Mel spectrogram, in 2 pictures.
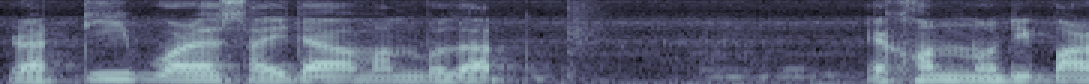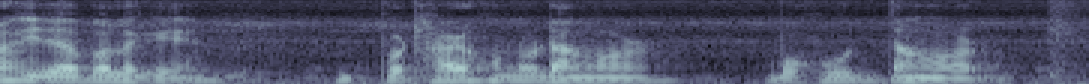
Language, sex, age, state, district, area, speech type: Assamese, male, 18-30, Assam, Tinsukia, urban, spontaneous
